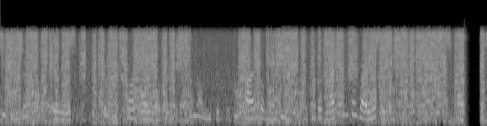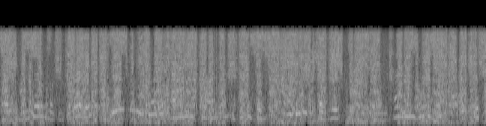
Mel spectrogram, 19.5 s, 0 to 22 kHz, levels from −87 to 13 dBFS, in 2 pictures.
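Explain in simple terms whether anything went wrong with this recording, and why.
A call audio freeze occurs from 9.27 to 9.61 s. The last sound smears into a fading buzz, then goes silent for about 0.19 s, likely because delayed packets left the receiver with nothing to play. Playback then resumes where it stopped, so nothing is lost.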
